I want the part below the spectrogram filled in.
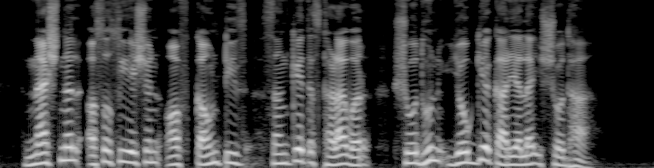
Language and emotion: Marathi, neutral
